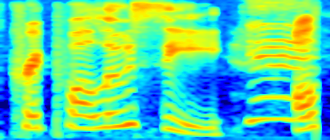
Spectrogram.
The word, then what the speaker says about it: Kricfalusi: So our creep this week is John Kricfalusi. I looked it up. I listened to videos to get the name correct. Y'all, I did my homework. I totally researched how to pronounce his name. It's Kricfalusi, also known as John K.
